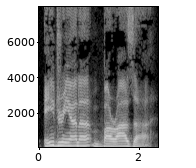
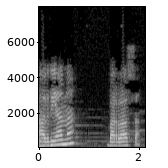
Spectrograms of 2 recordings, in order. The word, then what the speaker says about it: Adriana Barraza: Adriana Barraza. Okay. She rolled the R's twice.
